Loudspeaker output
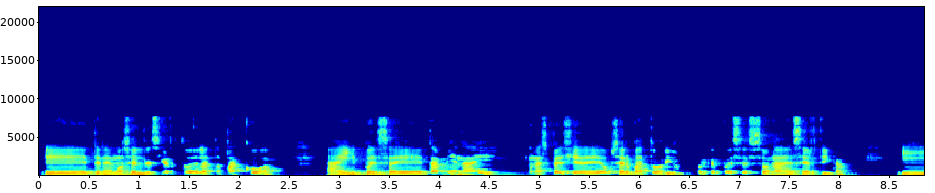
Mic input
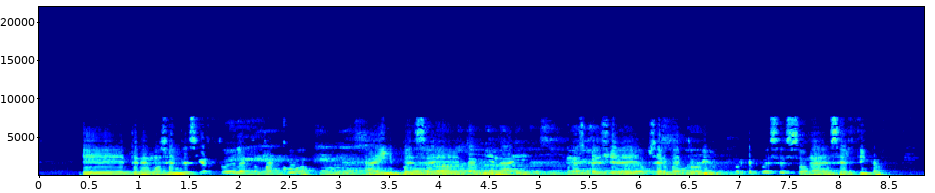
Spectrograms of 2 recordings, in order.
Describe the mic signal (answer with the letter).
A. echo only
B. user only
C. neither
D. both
D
